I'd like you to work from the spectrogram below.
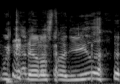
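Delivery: high, laughing Scouse voice; imitating the Liverpool lads, amused; mock Scouse reply. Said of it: "without missing a beat, were like".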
